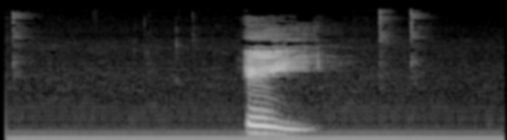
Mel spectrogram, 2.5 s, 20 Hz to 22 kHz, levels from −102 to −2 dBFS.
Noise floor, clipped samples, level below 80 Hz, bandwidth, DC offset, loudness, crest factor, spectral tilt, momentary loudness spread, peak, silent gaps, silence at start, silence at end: -45 dBFS; under 0.1%; -46 dBFS; 16.5 kHz; under 0.1%; -23 LUFS; 26 dB; -3.5 dB/octave; 25 LU; -6 dBFS; none; 0.05 s; 0 s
